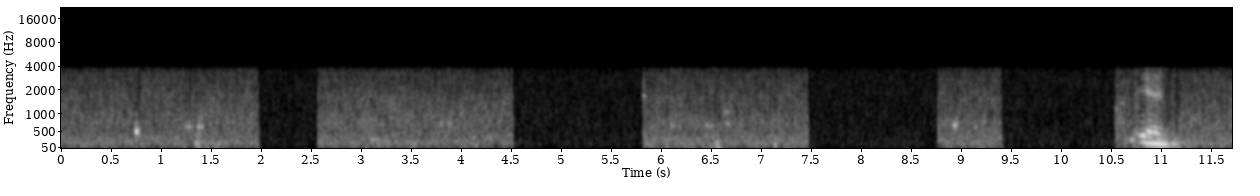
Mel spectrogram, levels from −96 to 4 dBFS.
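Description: The call passed through tandem speech coding for its whole length. It was coded with iLBC at 13.33 kbit/s, carried as G.711 A-law at 64 kbit/s, then coded again with G.729A at 8 kbit/s. That puts two low-rate speech codecs in a row, the second working on the first one's already damaged output. The speech sounds rough, muffled and warbly, with nothing above about 3.8 kHz.

A digital wireless dropout then occurs three times. Each time the link lost too much data and the receiver muted with a very short fade. The first runs from 1.97 to 2.57 s (0.6 s), the second from 4.52 to 5.82 s (1.3 s), and the third from 7.47 to 8.77 s (1.3 s). Each is a clean hole of near silence, with no noise burst on either side.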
